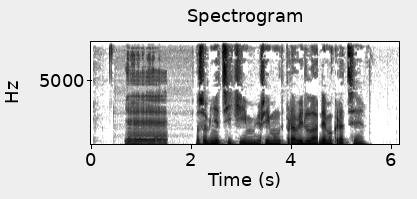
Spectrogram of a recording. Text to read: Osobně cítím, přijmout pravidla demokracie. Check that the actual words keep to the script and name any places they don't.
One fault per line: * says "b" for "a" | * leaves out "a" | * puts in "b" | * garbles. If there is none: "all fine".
all fine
